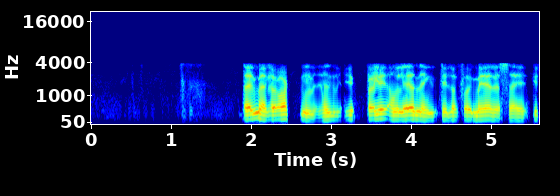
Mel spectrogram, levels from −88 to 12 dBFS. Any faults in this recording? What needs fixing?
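The speech has run through an LPC-10 vocoder from start to finish, with damage that fits a 2.4 kbit/s link. A simple filter is excited by either a buzz or noise, with each moment forced fully voiced or unvoiced. The result sounds mechanical and robotic, with nothing above 3.9 kHz. To prevent this, send the audio over a modern higher-bitrate wideband codec instead of an LPC-10 channel.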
